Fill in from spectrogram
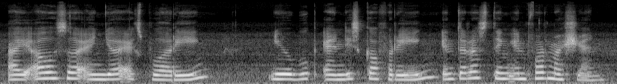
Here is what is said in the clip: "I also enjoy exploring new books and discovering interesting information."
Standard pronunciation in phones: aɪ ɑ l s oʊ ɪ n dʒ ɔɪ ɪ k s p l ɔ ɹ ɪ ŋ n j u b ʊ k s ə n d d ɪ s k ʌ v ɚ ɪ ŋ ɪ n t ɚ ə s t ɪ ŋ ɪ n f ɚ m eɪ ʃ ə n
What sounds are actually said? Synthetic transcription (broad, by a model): aɪ ɑ l s oʊ ɪ n dʒ ɔɪ ɪ k s p l ɔ ɹ ɪ ŋ n j u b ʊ k ə n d d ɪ s k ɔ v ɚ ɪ ŋ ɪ n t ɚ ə s t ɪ ŋ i n f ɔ m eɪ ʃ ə n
